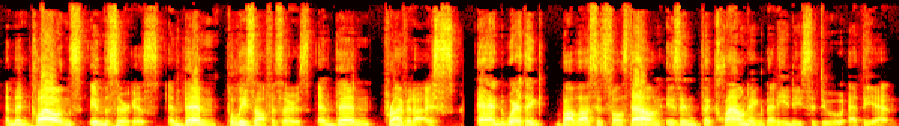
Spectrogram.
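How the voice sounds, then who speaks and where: A man co-hosting a relaxed film podcast, his voice sitting fairly low. He steers the talk and weighs each point in a measured way. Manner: leads the discussion, measured opinions. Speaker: podcast co-host. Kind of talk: casual chat.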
